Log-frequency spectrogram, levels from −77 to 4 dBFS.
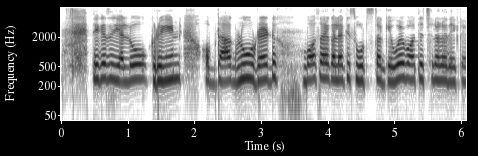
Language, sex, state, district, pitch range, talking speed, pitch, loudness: Hindi, female, Bihar, Supaul, 260-285 Hz, 235 wpm, 270 Hz, -13 LUFS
